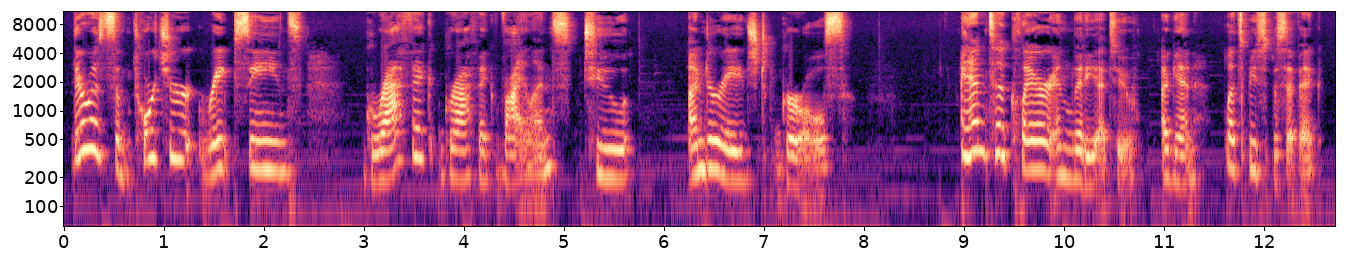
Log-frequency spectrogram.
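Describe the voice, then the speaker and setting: Higher voiced woman doing a chatty book review, takes her time, lots of emphatic little asides. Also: creaky, darkish tone. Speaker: book reviewer and channel host. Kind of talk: casual chatty video monologue.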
